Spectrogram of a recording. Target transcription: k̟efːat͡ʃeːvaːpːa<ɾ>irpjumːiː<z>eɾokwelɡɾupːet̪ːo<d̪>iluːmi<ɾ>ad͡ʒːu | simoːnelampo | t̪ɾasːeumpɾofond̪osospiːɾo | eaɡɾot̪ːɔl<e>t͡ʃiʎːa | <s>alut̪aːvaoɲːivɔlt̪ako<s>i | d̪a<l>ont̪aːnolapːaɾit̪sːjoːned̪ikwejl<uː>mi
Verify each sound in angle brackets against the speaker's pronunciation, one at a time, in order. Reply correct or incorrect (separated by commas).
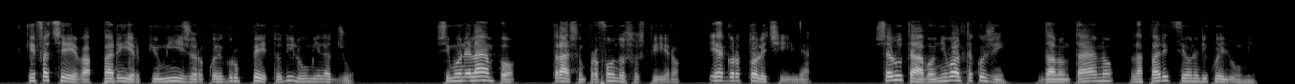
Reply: correct, correct, correct, incorrect, correct, correct, incorrect, correct, correct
